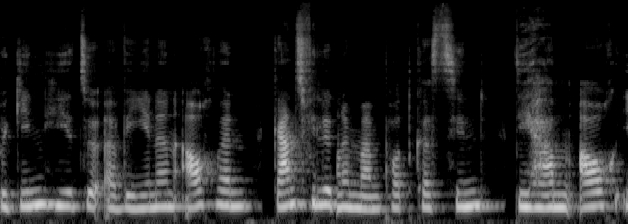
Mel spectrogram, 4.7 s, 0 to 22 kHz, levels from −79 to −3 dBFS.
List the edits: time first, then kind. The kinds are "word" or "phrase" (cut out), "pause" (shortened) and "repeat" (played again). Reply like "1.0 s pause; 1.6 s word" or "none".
2.0 s pause; 2.5 s phrase; 3.8 s pause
